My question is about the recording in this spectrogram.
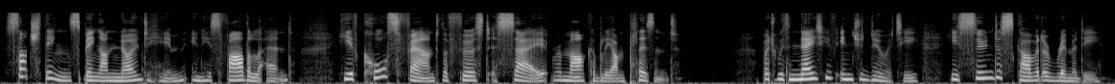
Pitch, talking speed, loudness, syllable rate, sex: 195 Hz, 145 wpm, -20 LUFS, 4.9 syllables/s, female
